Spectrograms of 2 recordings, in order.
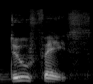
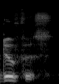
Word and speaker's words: Dooface: His name is Dooface, not Doofus.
